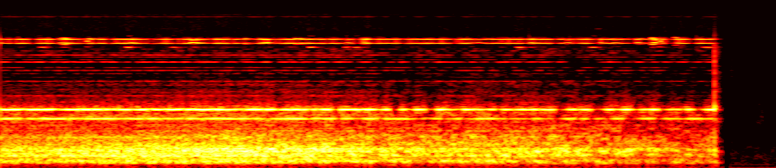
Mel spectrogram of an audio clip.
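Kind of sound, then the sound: sound effect, ringing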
